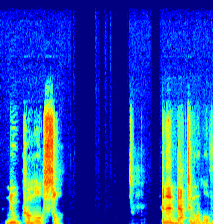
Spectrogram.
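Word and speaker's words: commençons: the sea soft because when a sea is followed by e it's a nice soft sea sound usually when a/c is followed by oh that hardens up the see so this would be pronounced new komoku but again the verb is como say it's a soft seat so they insert this idea to preserve the soft see new como soul and then back to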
